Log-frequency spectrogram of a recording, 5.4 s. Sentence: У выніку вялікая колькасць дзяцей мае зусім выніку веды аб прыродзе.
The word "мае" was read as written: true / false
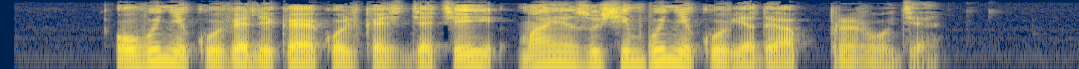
true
